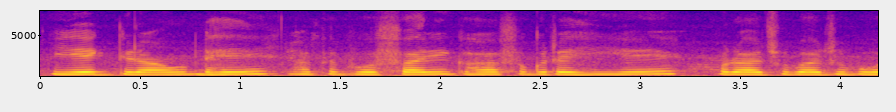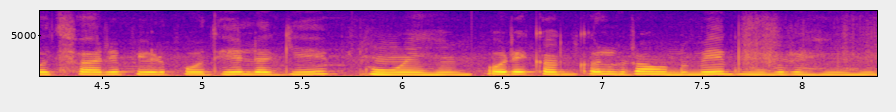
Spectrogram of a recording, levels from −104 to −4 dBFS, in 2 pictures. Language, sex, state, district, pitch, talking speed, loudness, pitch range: Hindi, female, Bihar, Begusarai, 275 Hz, 210 wpm, -17 LUFS, 265-280 Hz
